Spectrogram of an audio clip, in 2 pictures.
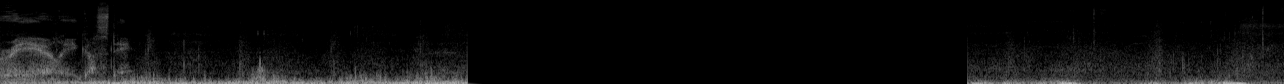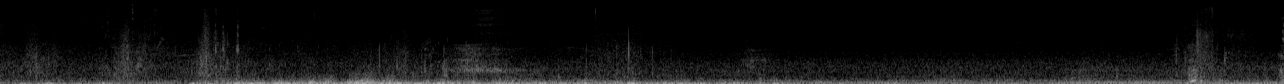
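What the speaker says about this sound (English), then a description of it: "Oh, that wind is getting really gusty." Gusty wind over Rutland Water during twilight fly fishing, with buffeting rushes and microphone wind noise on open water and someone talking over it.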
